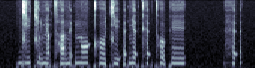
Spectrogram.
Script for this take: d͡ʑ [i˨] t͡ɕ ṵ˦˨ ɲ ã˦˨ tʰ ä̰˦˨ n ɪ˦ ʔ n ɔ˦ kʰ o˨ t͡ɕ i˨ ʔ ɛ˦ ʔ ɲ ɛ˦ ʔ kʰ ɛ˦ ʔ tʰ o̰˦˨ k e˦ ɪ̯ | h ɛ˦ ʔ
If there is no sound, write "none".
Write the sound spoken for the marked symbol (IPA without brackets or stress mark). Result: i˦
